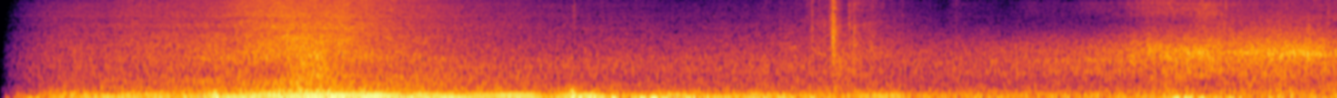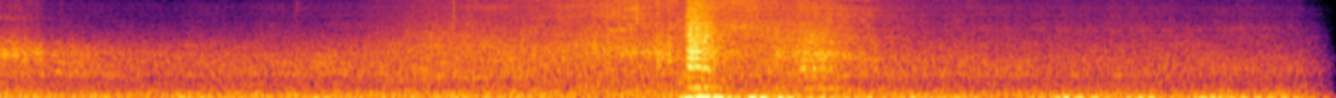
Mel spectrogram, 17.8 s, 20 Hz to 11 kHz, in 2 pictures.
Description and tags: A men's bike race. First the pacing motorcycle goes by, then the lead racer, then the rest of the racers. At the end someone uses their squeaky brakes.
Recorded with a pair of AT4021 mics into a modified Marantz PMD661.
